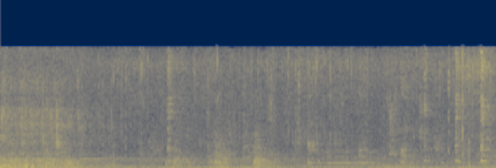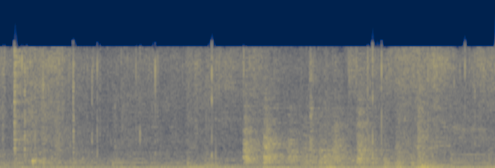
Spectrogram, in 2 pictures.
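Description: Steak sizzling on a grill over charcoal, with a few clicks of metal tongs against the grate.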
